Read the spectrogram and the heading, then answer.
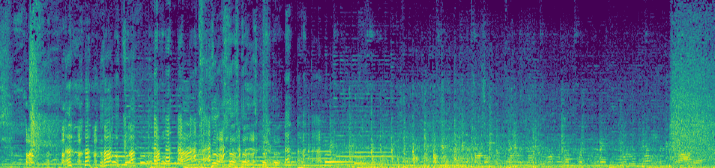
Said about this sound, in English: the next morning, my train pulls into Florence, and even though it's early, the city is already bustling and alive.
